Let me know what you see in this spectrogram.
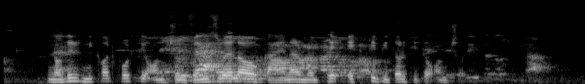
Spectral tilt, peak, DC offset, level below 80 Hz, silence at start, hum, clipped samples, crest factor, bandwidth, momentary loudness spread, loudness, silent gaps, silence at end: -8 dB/octave; -4 dBFS; under 0.1%; -56 dBFS; 0.45 s; none; under 0.1%; 20 dB; 11.5 kHz; 21 LU; -22 LUFS; none; 0.4 s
